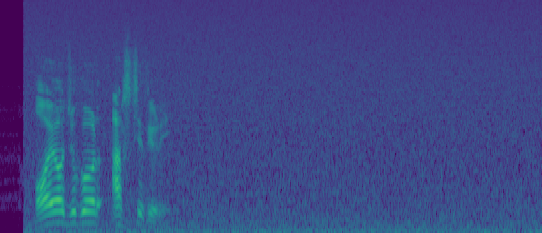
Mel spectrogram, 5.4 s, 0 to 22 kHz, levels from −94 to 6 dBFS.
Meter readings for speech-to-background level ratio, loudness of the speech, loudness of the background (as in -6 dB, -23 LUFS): 18.0 dB, -31.0 LUFS, -49.0 LUFS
